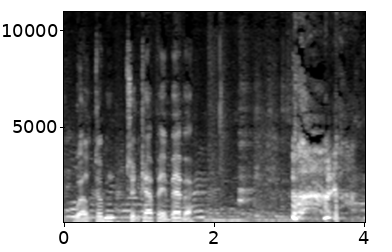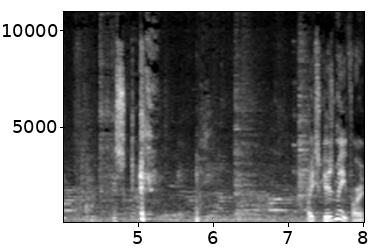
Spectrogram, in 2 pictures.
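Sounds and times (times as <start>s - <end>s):
speech: 0.2s - 1.9s, 7.3s - 8.0s
person coughing after food went down wrong: 3.0s - 4.0s, 5.0s - 6.0s.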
